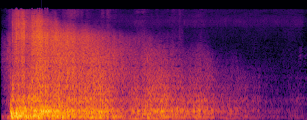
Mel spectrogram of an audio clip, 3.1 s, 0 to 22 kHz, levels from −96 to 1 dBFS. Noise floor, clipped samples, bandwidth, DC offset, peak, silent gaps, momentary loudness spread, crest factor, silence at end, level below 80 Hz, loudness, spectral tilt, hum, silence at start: -52 dBFS; under 0.1%; 17 kHz; under 0.1%; 0 dBFS; none; 19 LU; 18 dB; 0.7 s; -34 dBFS; -16 LUFS; -4.5 dB/octave; none; 0.05 s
